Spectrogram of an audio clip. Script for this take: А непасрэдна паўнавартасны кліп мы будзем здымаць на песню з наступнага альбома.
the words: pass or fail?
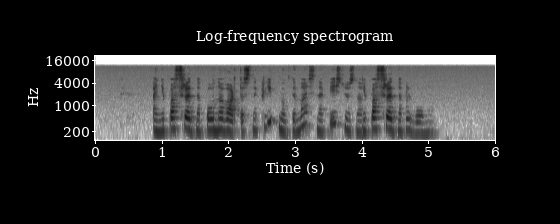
fail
